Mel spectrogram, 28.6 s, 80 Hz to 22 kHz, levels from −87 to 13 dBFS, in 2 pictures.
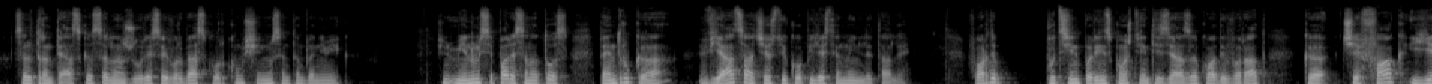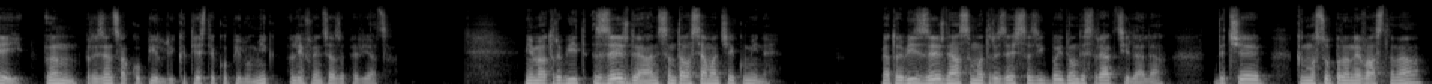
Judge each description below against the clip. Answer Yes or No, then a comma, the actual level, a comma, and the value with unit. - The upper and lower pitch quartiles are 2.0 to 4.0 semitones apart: Yes, average, 3.1 semitones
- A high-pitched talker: No, medium, 140 Hz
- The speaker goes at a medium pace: No, fast, 175 wpm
